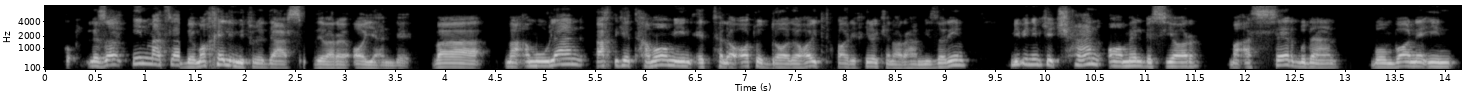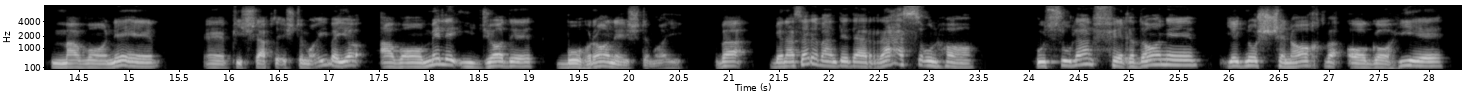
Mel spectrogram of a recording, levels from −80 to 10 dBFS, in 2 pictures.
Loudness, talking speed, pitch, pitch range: -17 LUFS, 125 wpm, 155 Hz, 135-220 Hz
